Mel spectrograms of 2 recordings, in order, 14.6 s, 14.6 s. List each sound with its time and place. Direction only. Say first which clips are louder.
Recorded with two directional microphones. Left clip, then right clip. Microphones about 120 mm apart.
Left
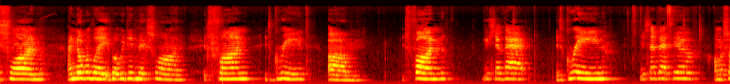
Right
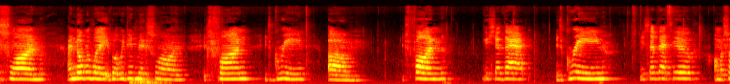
0.2 s a woman's voice: right 2 dB; 10° left (ahead or behind)
8.1 s a woman's voice: right 3 dB; 20° left (ahead or behind)
9.7 s a woman's voice: right 3 dB; 10° right (ahead or behind)
11.1 s a woman's voice: right 1 dB; 15° left (ahead or behind)
12.9 s a woman's voice: right 4 dB; 15° right (ahead or behind)
14.2 s speech: right 3 dB; 20° left (ahead or behind)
